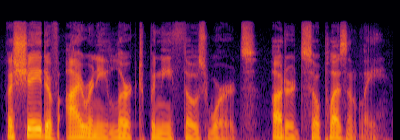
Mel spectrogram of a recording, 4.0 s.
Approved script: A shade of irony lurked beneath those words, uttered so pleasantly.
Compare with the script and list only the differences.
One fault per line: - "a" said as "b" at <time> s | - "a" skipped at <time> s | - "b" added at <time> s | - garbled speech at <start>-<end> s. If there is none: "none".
none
